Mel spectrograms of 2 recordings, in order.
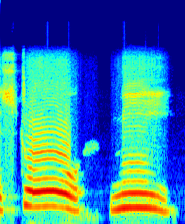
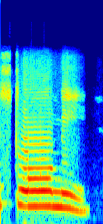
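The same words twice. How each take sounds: First: store, मी in two long, separate beats; split into syllables. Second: Said in the usual way. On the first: Shown as a demonstration. Teacher showing two vowel sounds, store and मी held separately. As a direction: stretch store, pause, then stretch मी. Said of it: "ये देखिए, एक ओ है". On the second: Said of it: "ये double syllables".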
